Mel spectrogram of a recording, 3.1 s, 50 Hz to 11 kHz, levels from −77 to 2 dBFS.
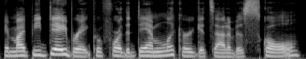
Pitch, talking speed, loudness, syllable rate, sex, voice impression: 185 Hz, 255 wpm, -18 LUFS, 6.1 syllables/s, female, feminine, slightly adult-like, slightly clear, slightly muffled, slightly refreshing, friendly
